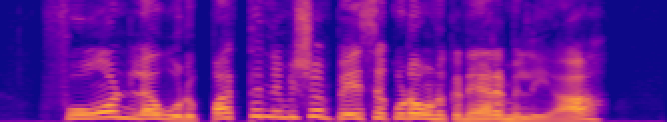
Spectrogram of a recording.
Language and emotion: Tamil, angry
